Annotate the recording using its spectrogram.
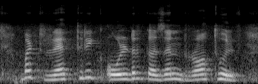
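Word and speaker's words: Hrethric: Then रेथरिक के बारे में बात करते हैं। यहाँ पर एच साइलेंट है इसलिए रेथरिक बोला जाता है।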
